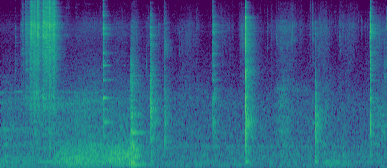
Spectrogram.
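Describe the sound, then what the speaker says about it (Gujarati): A spoon stirs curd into a savoury kang millet mixture in a bowl, making a sparse series of faint clinks and taps against the vessel at irregular intervals, close but quiet, with no voices. "હવે આ બધું આપણે મિક્સ કરી લેવું."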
